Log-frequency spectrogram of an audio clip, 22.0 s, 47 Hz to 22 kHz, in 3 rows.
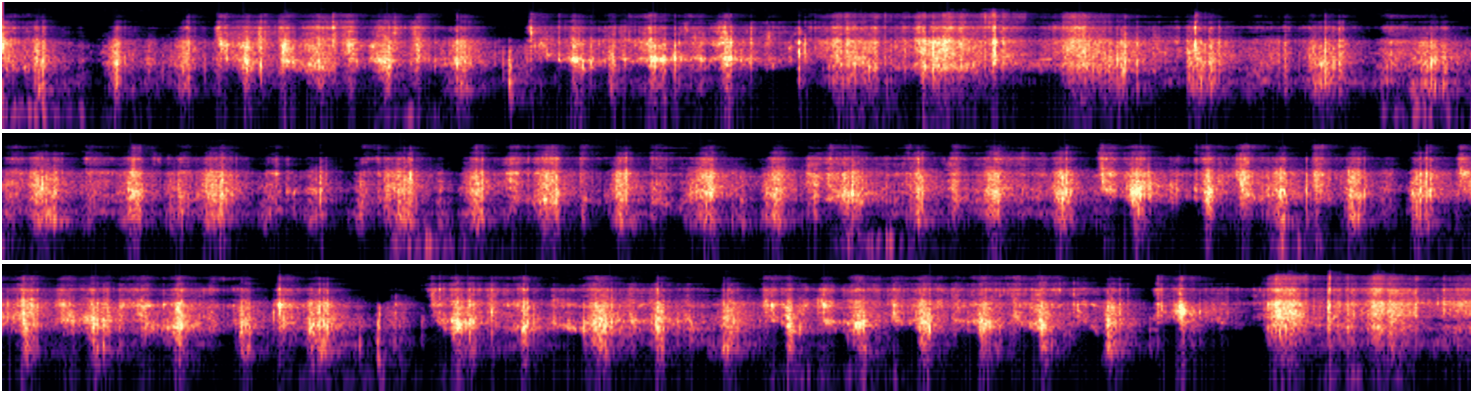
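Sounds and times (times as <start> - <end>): chewing ice crunches: 0.0 - 22.0.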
